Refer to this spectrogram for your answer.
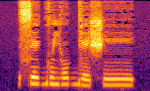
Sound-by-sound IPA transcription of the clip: s e˦ ɡ u˦˨ j o˦ ɡ e˨ ʃ ĩ˦

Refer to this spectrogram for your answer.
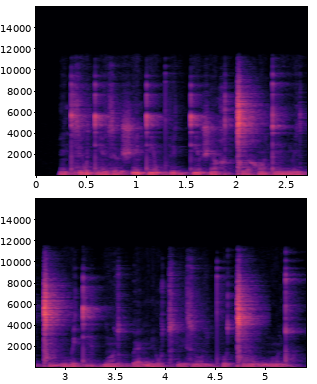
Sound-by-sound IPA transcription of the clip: ĩ˩˧ t z i˦ w tʲ ɛ̃˩˧ z ɨ˩˧ ʃ ĩ˦ tʲ ɛ̃˦ w pʰ i˦ d tʲ ũ˦ ʃ ɛ̃˩˧ χ ǀ i˩˧ χ ũ˩˧ t ĩ˩˧ ŋ͡m ĩ˩˧ z ǀ i˩˧ ŋ͡m i˦ tʲ ɛ˩˧ ɡ͡b ũ˦ z ɡ͡b ɛ˩˧ ŋ i˦ w t͡sʼ i˩˧ z ũ˩˧ z pʰ u˦ ǀ ɛ̃˩˧ w ŋ͡m ũ˩˧ d

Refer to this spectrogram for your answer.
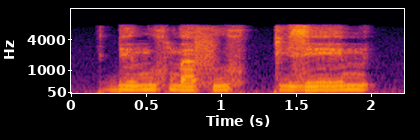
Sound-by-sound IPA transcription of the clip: ɠ ɪ m u xʷ m a f u xʷ kː i z e m

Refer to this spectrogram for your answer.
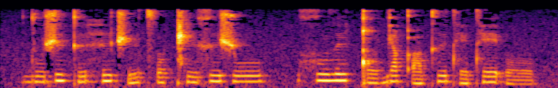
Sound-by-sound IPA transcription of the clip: d u˧ ʃ ɨ˦ kʼ ɨ˧ h ɨ˦ t͡ʃʼ ɨ˨˦ t͡sʼ o˧ ǁʰ ɨ˧ x ɨ˦ ʃ u˦ | x u˦ ð ɨ˦ ǃ o˨ ɡ e˦ qʼ o˨ kʰ ɨ˦ tʰ e˨ tʰ e˦ ʔ o˨

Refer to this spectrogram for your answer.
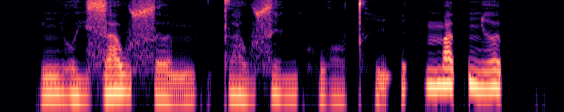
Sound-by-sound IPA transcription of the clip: ɲ o̤˨˩ j z a˧ w s ə˧˩˨ n | t̪ a̤˨˩ w s e̤˨˩ ŋ h w ɔ̤˨˩ t̪ʰ ḭ˧˨ ʔ | m a˦˥ t̚ ɲ əː˦˥ t̚

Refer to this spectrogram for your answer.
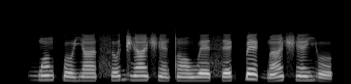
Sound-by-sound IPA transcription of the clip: ɡ͡b ɔ̃˧ k͡p o˨ j ã˨ s o˨˦ d͡ʒ ã˧ ʃ ɛ̃˨ t ɔ̃˨ w ɛ˨ s ɛ˨˦ k͡p ɛ˦˨ ɡ͡b ã˨˦ ʃ ɛ̃˧ j o˨

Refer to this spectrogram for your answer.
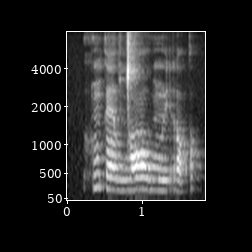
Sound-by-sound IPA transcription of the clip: h ũ k ɛː w ŋ͡ǀ ɔː w ũː y̯ r ɔ k

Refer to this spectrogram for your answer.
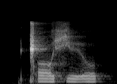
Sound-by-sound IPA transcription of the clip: ǁ ɔ ɕ ɪ o̯

